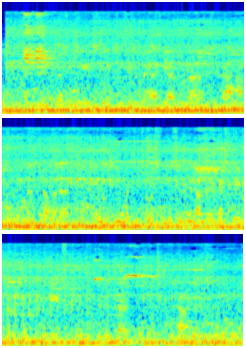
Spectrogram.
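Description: Steady street traffic rumble, with people's voices running faintly over it.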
